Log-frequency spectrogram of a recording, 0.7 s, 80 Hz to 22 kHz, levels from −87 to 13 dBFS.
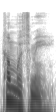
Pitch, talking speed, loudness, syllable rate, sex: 100 Hz, 270 wpm, -19 LUFS, 4.8 syllables/s, male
